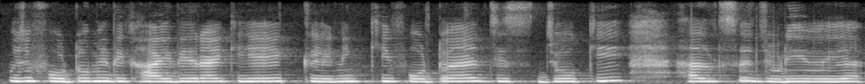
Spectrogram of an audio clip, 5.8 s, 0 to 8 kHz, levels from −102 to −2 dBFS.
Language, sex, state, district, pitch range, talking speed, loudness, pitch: Hindi, female, Maharashtra, Mumbai Suburban, 275-300 Hz, 220 wpm, -13 LUFS, 280 Hz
